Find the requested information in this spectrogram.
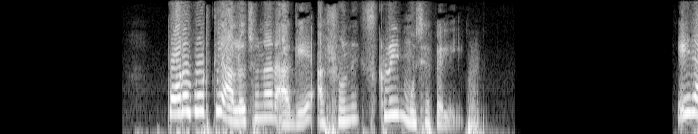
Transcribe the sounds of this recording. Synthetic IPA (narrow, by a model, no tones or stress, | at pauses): pɔɾoboɾt̪ialot͡ɕonaɾa̰ɡeʔa̰ʃunskɾinmut͡ɕʰefelḭ | eɾ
